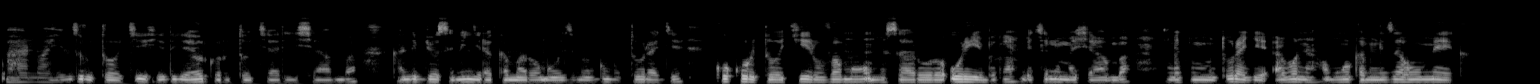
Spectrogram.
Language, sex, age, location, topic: Kinyarwanda, male, 18-24, Nyagatare, agriculture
